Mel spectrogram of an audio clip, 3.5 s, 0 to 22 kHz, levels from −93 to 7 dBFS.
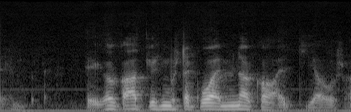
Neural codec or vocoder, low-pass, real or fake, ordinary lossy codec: codec, 44.1 kHz, 7.8 kbps, DAC; none; fake; none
